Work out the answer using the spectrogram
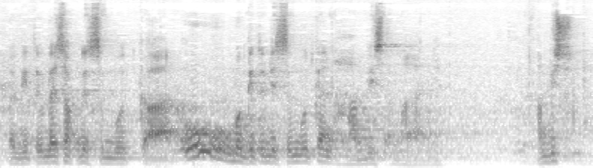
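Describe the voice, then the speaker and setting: A man preaching an Islamic study sermon, asking the audience rhetorical questions in a lively way. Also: mid-range voice, quick pace, slight background noise. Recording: echoey hall, slightly dull sound.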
